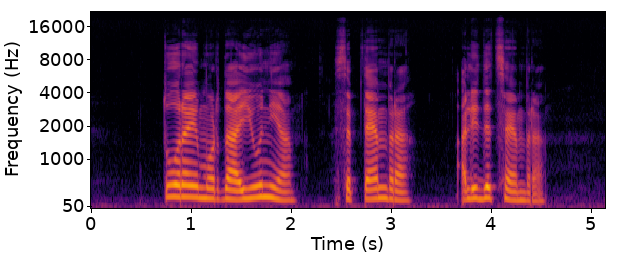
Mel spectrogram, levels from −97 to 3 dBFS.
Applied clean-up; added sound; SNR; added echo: none; none; none; none.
